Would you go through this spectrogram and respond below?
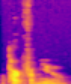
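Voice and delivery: soft, separate emphasis on "Apart from you"; stress on YOU phrase. Shown as a demonstration. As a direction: give "Apart from you" hushed, deliberate weight. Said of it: "That's where the emphasis is".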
